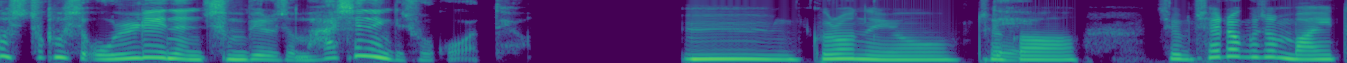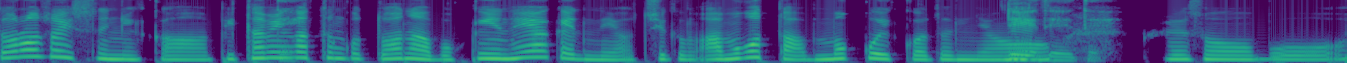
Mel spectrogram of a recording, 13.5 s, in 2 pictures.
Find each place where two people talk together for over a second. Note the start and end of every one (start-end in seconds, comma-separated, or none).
none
